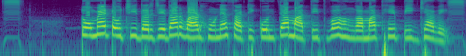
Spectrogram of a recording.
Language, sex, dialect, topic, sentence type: Marathi, female, Northern Konkan, agriculture, question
